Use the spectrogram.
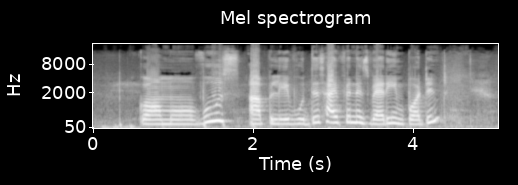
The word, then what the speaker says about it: Comment vous appelez-vous: I am pronouncing this S because this is a vowel. If this was a consonant, I would not have pronounced it. So it is Comment vous appelez-vous? Comment vous appelez-vous?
